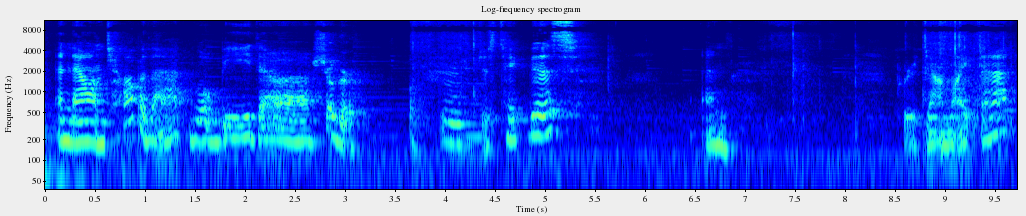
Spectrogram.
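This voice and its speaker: With music in the background, a woman speaks at a very slow pace, leaving long, frequent pauses. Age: 80s+. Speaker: grandmother teaching pie baking. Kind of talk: instructional conversation.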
